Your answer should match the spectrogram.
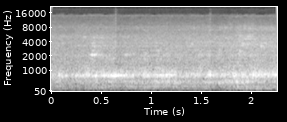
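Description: A train passes by during the morning rush hour, a steady close rumble with a grinding metallic hum carrying throughout, with no talking.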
